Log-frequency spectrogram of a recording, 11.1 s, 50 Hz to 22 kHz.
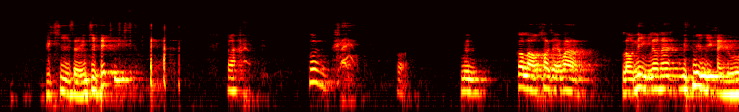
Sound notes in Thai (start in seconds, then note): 1.5 เสียงหัวเราะ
